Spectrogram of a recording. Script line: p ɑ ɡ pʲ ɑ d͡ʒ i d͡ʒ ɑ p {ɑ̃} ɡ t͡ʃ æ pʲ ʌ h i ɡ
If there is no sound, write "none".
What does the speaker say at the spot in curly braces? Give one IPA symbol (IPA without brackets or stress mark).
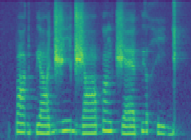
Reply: ɑ̃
